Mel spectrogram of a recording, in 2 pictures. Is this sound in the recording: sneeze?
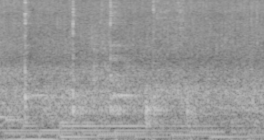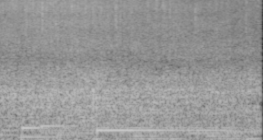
no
